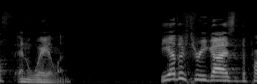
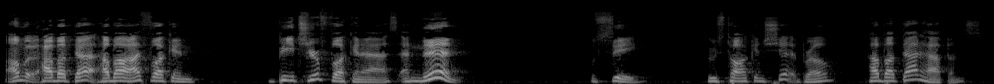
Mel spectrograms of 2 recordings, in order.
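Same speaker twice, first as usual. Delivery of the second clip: louder, belligerent macho threat; drunk threat; 3 dB louder than usual. Retold or imitated. Drunk Waylon threatening to beat the narrator, loud macho threat. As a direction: square up and threaten him.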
